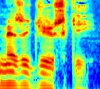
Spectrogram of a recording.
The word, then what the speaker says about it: Mizejewski: And I'm glad to introduce David Mizejewski.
